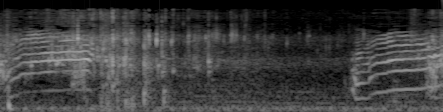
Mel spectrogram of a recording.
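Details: During a flea bath a young kitten gives two distressed meows, the first long and wavering amid splashing water, the second a rising then falling cry near the end.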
